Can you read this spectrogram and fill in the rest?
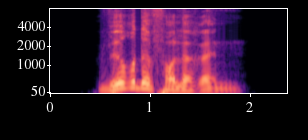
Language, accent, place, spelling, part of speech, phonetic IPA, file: German, Germany, Berlin, würdevolleren, adjective, [ˈvʏʁdəfɔləʁən], De-würdevolleren.ogg
- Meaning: inflection of würdevoll: 1. strong genitive masculine/neuter singular comparative degree 2. weak/mixed genitive/dative all-gender singular comparative degree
